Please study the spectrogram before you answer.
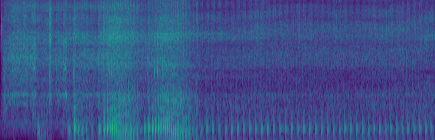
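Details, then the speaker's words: Cold carbureted motorcycle on choke with a little throttle after running too rich: after a few blips it settles into a steady, even idle about eighty beats a minute; normal idle on choke. "now it will sit there and happily happily run"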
